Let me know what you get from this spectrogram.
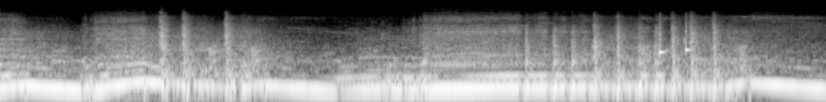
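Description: Car engine running and being revved a few times, the revs rising and falling back.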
